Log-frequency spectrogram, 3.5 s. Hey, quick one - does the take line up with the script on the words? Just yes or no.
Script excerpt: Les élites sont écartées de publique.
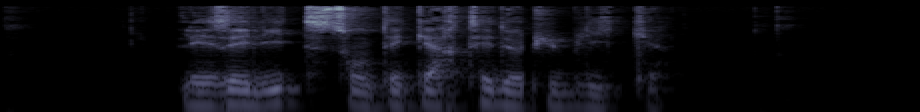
yes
